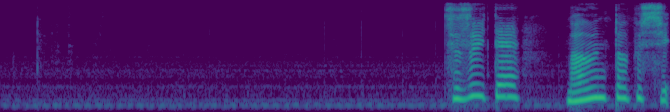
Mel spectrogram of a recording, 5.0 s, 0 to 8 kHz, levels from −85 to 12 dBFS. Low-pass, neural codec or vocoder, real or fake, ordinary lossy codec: 7.2 kHz; vocoder, 22.05 kHz, 80 mel bands, Vocos; fake; none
